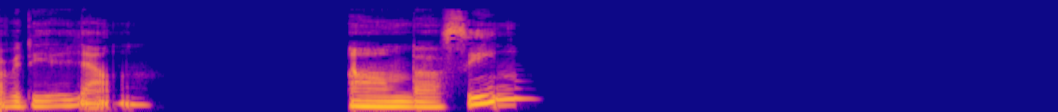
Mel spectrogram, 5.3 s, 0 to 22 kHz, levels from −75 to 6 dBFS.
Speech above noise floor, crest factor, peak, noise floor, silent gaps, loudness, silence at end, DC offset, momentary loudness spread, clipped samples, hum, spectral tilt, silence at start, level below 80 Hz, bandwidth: over 76 dB; 18 dB; 0 dBFS; under -90 dBFS; none; -15 LUFS; 2.6 s; under 0.1%; 12 LU; under 0.1%; none; -5.5 dB/octave; 0 s; -54 dBFS; 16 kHz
